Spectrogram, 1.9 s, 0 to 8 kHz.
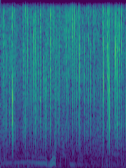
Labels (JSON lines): {"label": "biophony, cascading saw", "recorder": "SoundTrap 600 or HydroMoth"}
